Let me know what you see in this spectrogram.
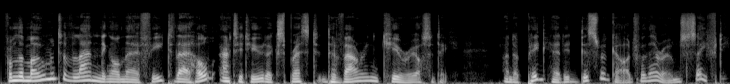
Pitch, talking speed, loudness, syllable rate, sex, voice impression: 140 Hz, 190 wpm, -19 LUFS, 6.1 syllables/s, male, masculine, adult-like, cool, sincere, calm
